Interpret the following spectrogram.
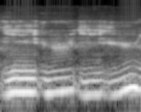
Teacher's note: der Unterschied ist nur die lippenrundung · hintereinander sprechen u u merken Sie wie die Zunge bewegt werden wenn sie i ü i ü sagen merken sie dass ich nur die Lippen bewegen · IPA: i y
